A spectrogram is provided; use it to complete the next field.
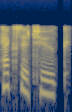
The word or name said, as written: Hexateuch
